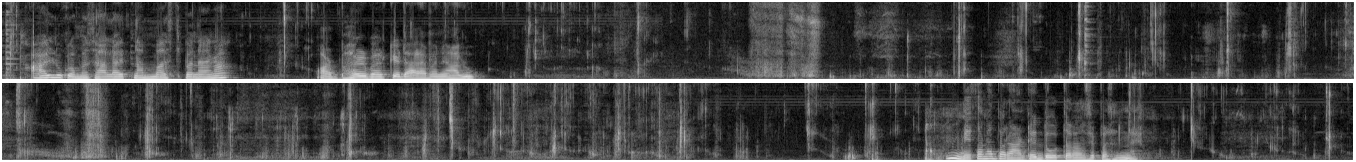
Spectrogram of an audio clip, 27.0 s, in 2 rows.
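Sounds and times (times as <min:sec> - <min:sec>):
close chewing with mouth clicks: 0:02.4 - 0:03.2, 0:04.8 - 0:23.0, 0:24.8 - 0:27.0.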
